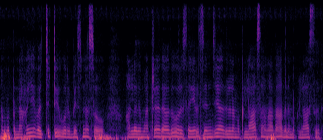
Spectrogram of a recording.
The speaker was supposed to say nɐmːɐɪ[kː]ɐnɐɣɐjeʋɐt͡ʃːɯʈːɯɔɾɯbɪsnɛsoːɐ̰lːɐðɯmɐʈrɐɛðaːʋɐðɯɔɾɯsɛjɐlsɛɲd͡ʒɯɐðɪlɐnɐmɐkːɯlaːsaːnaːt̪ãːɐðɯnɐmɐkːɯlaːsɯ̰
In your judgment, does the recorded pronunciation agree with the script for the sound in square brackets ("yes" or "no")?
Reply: no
